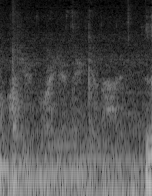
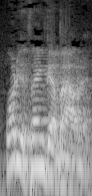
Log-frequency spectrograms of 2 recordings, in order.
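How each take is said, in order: First: Barely audible whisper; tiny, unprojected voice; too quiet to hear. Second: Firm, full-voiced English question; big clear voice, falling at the end; projected so all hear. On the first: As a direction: whisper the English question timidly. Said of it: "全く後ろの人聞こえないと思いますよ". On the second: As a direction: project it to the back of the room. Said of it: "って言わないと". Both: Shown as a demonstration.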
